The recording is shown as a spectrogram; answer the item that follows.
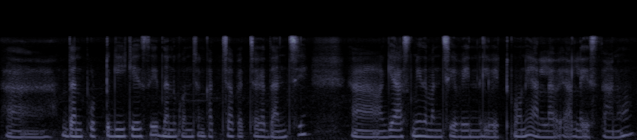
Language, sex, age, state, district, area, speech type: Telugu, female, 30-45, Telangana, Warangal, rural, spontaneous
